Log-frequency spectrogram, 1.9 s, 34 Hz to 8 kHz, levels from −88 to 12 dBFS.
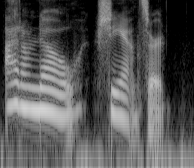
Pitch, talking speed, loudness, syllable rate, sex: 210 Hz, 155 wpm, -16 LUFS, 4.6 syllables/s, female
